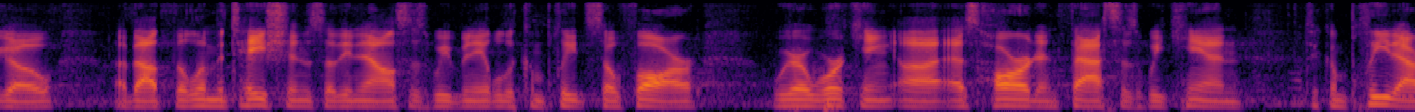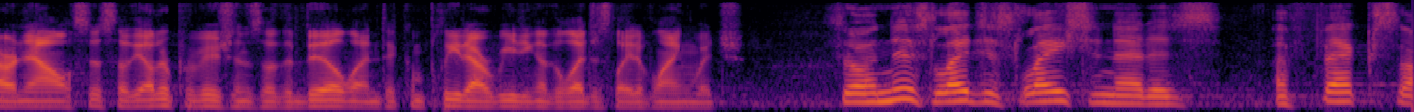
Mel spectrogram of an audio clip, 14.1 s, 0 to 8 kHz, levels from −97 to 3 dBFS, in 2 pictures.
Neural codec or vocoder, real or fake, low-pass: none; real; 7.2 kHz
